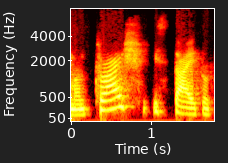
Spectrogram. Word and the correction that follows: Stratus: Como que se pronuncia, Johnny? – Que? – A Trish lá, mano. A tri... Trish, mano. – Trish Stratus. Stratus.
